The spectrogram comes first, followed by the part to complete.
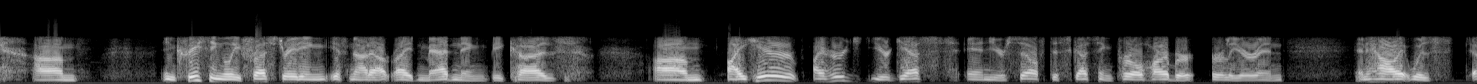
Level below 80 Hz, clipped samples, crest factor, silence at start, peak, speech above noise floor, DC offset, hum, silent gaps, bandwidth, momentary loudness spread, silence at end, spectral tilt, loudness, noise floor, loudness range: -60 dBFS; under 0.1%; 16 dB; 0 s; 0 dBFS; 32 dB; under 0.1%; none; none; 4.9 kHz; 11 LU; 0 s; -8 dB/octave; -15 LUFS; -47 dBFS; 4 LU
